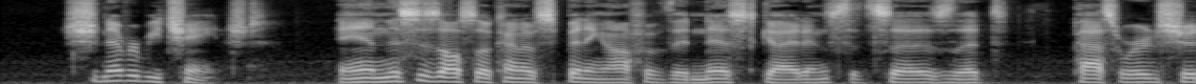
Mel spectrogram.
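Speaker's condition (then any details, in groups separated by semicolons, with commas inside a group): No condition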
